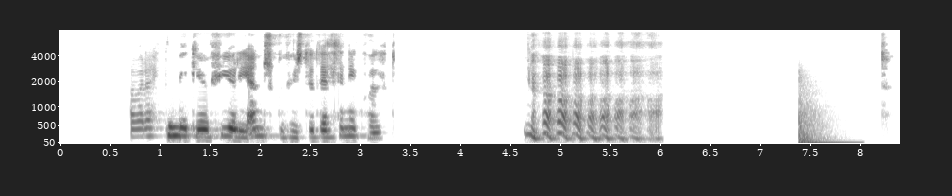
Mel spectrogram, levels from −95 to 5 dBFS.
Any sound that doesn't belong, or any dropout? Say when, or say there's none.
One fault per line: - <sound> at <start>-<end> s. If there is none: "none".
- laugh at 4.6-6.0 s
- thud at 7.4-8.0 s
